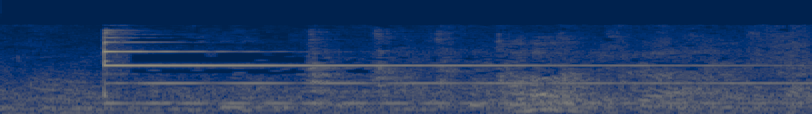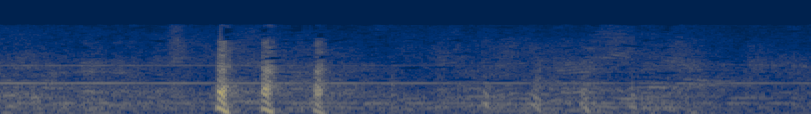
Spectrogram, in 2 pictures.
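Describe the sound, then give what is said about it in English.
A single bell is struck once to end a small-group discussion, its clear ringing tone lingering and slowly fading over the murmur of many people chatting, with a few sharp knocks later on. “For whom the bell tolls, the bell tolls for thee.”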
